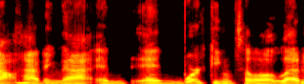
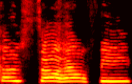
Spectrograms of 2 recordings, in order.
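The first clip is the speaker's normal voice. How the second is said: high-pitched happy gush; imitated delight. Client greeting the host at the party, imitated delight. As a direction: echo the thrilled client up high.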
